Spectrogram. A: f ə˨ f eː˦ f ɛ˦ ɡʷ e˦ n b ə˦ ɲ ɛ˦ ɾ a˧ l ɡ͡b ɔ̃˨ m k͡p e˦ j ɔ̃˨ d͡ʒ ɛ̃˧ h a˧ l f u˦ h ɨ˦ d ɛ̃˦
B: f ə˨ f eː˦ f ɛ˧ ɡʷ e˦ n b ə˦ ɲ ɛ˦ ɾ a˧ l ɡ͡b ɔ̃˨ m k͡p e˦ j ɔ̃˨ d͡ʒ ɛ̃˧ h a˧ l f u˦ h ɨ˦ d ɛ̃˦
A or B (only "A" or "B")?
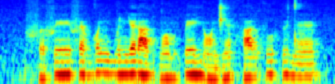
A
